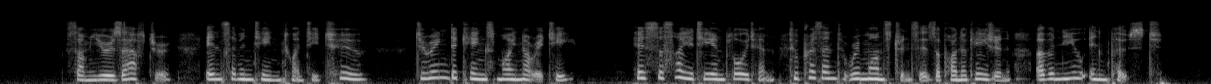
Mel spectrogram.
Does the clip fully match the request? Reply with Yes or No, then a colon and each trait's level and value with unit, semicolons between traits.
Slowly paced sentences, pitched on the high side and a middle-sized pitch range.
Yes: slow, 110 wpm; high, 235 Hz; average, 3.1 semitones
